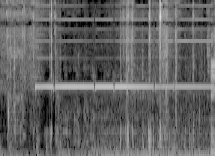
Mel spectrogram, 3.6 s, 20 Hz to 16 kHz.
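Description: A Mitsubishi L200 2.4 DI-D pickup fires up with a keyless start: a brief electronic chime and mechanical clicks, then the diesel catches and settles into a steady, close idle rumble.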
